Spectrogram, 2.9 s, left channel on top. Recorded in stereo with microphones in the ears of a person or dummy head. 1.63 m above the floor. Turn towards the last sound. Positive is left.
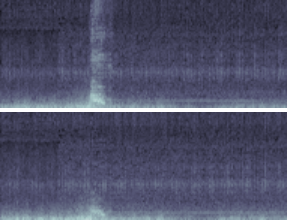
turn(degrees=65)  # may be behind; listen again after turning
